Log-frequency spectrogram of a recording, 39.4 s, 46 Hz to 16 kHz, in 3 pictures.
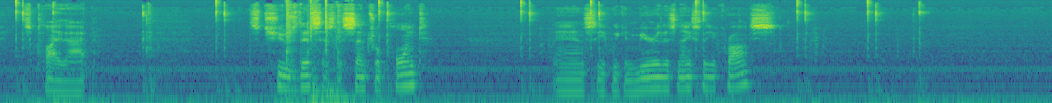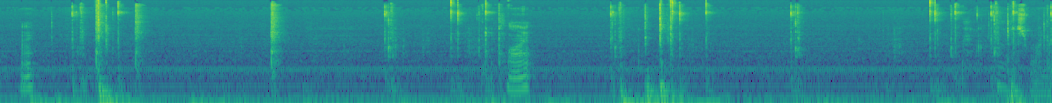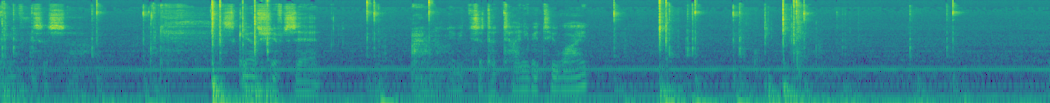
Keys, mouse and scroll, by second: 0.2 click, 1.1-2.7 middle drag, 2.7-4.5 drag, 4.1 shift+s, 6.5-9.2 drag, 10.0-11.5 drag, 11.5 middle click, 13.4-14.6 middle drag, 14.4 a, 15.6-16.6 middle drag, 18.8 click, 19.4-20.6 middle drag, 20.6 click, 20.7 middle click, 21.4 ctrl+s, 24.2 middle click, 24.8 click, 25.1-26.6 middle drag, 28.9 s, 31.6-33.5 drag, 34.6 a, 34.7-36.1 middle drag, 36.1 ctrl+s, 38.4 middle click.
